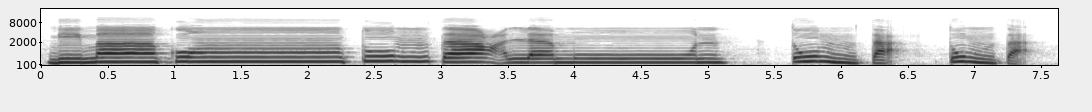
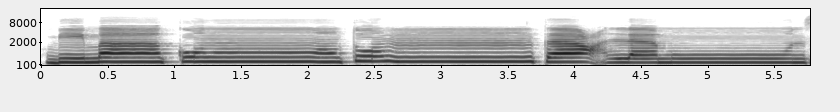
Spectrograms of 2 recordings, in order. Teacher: dengan takyah tagnya berharokat mim sukun bertemu dengan huruf tak maka mim sukun nya akan kita baca jelas tidak boleh ditahan tidak boleh di dengungkan Seperti apa bacanya seperti ini Bima kungfu MTA ngalamun Tum tak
